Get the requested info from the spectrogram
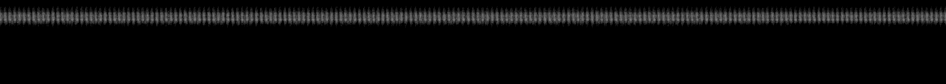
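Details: ['High, buzzy insect trill from grasshoppers in a field near the Svensky monastery, Bryansk, Russia, on the evening of 6 September 2020 at 9pm, Tascam DR-44WL stereo; dense rapid pulsing holds steady across the whole stretch.']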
